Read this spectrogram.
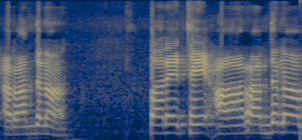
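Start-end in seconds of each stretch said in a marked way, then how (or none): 0.1-0.7 ਆਰਾਧਨਾ with the first vowel cut to a short "a"; common mispronunciation. Shown as a demonstration. Teacher showing the congregation's usual slip, mispronunciation. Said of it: "ਸੰਗਤਾਂ ਜ਼ਿਆਦਾਤਰ ਆਰਾਧਨਾ ਬੋਲ ਦਿੰਦੇ ਨੇ". 2.2-3.0 ਆਰਾਧਨਾ opening on a full long "aa"; correct pronunciation. Shown as a demonstration. Teacher correcting the congregation's reading, careful pronunciation. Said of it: "ਐੜੇ ਨੂੰ ਜੋ ਕੰਨਾ ਹੈ".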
